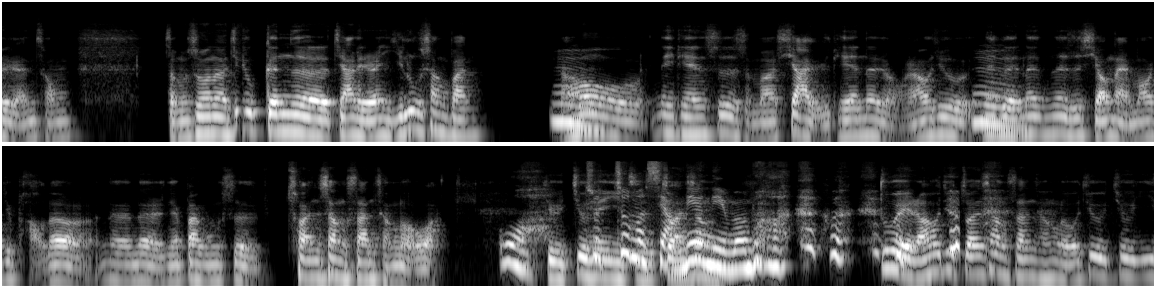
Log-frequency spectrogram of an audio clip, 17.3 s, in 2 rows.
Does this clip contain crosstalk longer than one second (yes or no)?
yes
